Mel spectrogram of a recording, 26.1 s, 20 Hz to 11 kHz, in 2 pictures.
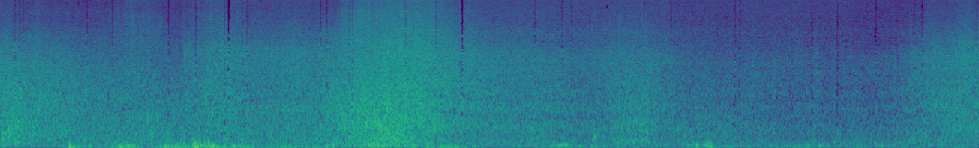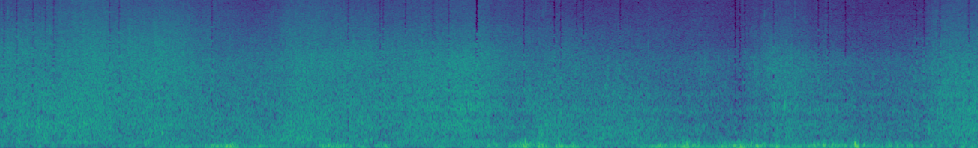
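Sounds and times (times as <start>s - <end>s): wind buffeting microphone: 0.0s - 11.3s, 12.0s - 26.0s
gentle waves breaking on sand: 0.0s - 26.0s.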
